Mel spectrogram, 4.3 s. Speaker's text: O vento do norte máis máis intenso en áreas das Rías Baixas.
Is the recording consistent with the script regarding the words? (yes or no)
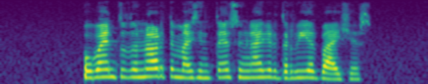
no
